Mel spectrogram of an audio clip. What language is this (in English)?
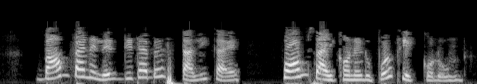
Bangla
